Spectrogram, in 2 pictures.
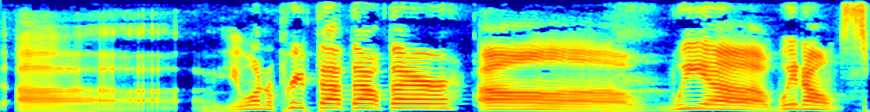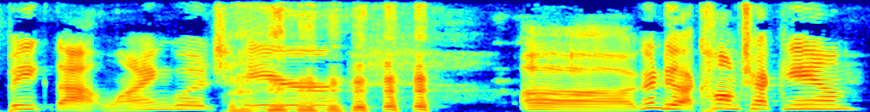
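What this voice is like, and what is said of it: Put-on Texan drawl. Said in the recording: “I love your Texan drawl. That was pretty good.”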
